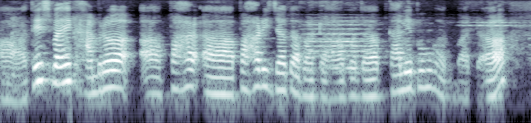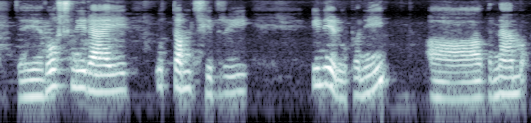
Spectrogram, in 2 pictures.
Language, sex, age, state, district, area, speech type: Nepali, female, 45-60, West Bengal, Kalimpong, rural, spontaneous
